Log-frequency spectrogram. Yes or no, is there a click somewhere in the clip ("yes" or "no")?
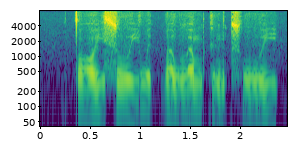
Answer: no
